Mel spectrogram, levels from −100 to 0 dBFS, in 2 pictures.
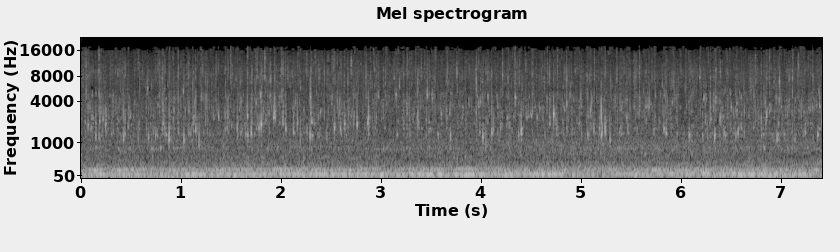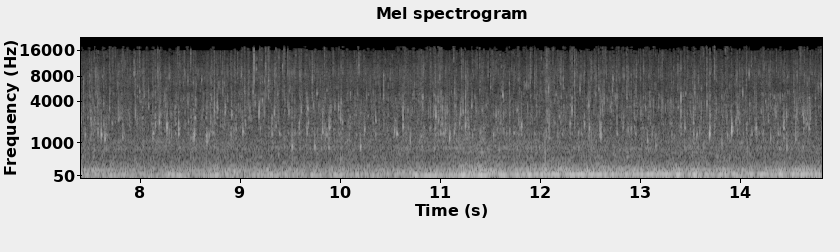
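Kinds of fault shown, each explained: Damaged data in a compressed stream: corrupted bytes in the encoded file make the decoder misread a frame and lose sync until it finds the next valid header. Here it shows as three very brief blips, at 2.22 s, 8.08 s and 12.05 s, each only about 4 ms long. On a spectrogram each appears as a thin vertical break in the surrounding sound. The waveform shows a short, abrupt discontinuity at each point.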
